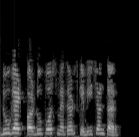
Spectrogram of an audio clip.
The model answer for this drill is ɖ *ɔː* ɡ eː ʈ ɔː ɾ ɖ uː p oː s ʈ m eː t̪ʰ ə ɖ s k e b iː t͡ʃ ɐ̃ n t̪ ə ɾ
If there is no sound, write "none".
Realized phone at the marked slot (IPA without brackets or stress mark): uː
